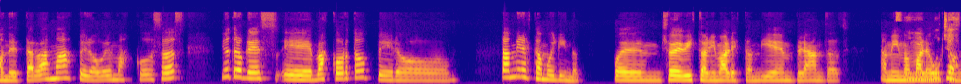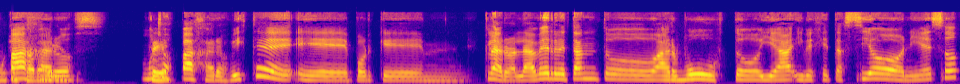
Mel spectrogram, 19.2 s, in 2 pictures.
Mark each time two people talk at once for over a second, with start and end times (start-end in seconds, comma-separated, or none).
8.9-10.4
